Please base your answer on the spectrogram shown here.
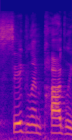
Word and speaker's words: Sciglimpaglia: spill your last name again s-c-i-g-i-r-l-s so it's sig limp ugly yet so babe it's like a silent s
